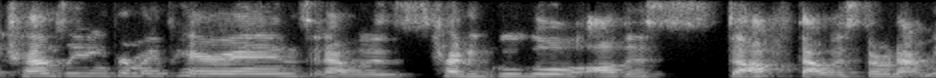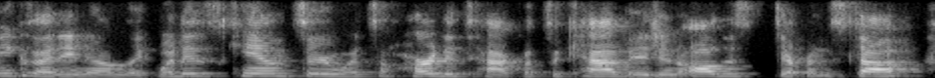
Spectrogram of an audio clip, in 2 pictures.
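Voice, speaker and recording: A woman, a resident physician, telling her story on a panel in a lively, chatty way full of fillers. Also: on the high side. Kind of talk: casual panel talk.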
